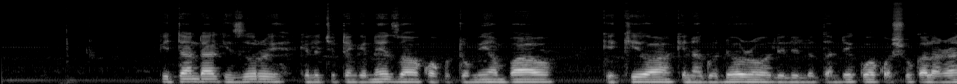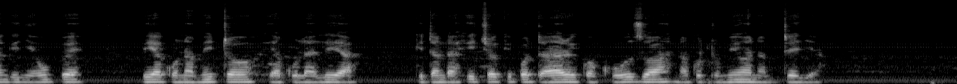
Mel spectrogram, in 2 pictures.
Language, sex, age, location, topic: Swahili, male, 25-35, Dar es Salaam, finance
